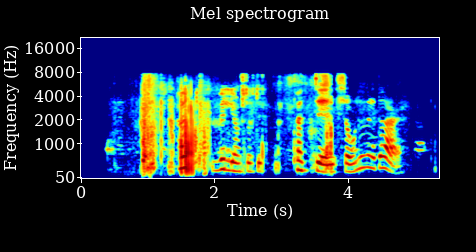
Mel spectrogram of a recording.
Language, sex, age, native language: Icelandic, female, 11, Icelandic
